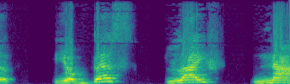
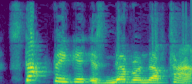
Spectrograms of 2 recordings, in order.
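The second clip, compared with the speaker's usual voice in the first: normal talking voice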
